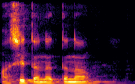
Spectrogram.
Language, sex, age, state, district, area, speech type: Manipuri, male, 30-45, Manipur, Thoubal, rural, spontaneous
